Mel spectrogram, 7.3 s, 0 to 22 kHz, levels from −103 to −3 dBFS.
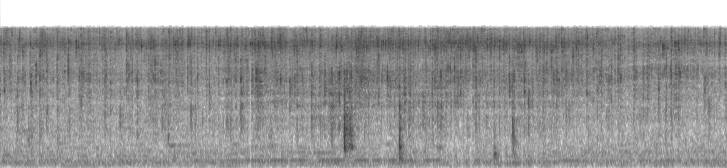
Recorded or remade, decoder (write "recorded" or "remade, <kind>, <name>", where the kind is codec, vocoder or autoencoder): recorded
